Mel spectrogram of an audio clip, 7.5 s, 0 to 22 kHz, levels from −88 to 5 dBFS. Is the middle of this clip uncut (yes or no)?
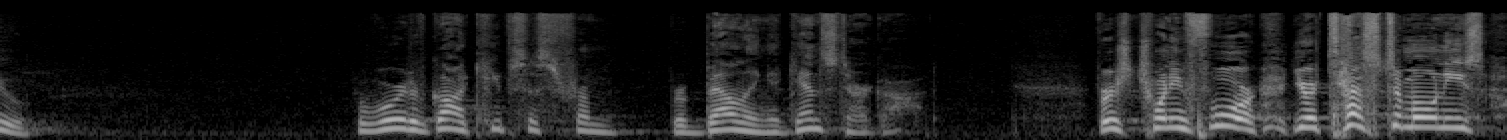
yes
